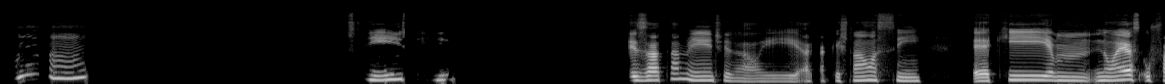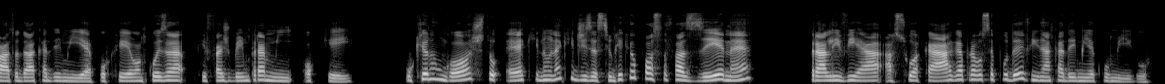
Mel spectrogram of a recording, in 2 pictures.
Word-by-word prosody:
Uhum. 325 - -3 2.6
Sim, 215 +1 0 0.3
sim. 205 +1 -5 1.8
Exatamente, 195 -1 +1
não 140 -2 -9
e 140 0 -8
a - - -8
a 175 - -8
questão, 185 +3 -2
assim, 170 -4 -3 0.5
é 160 0 +5
que 205 +3 +3 0.4
não 180 +1 +1
é 210 +3 +9
as 225 - +3
o 185 - -3
fato 175 -2 +2
da 165 0 +3
academia, 160 -4 -2
porque 165 +3 -5
é 165 - +2
uma 170 0 -2
coisa 185 0 +2
que 180 - -6
faz 175 -1 -1
bem 175 +1 -2
para 210 +2 +3
mim, 165 -5 -2
ok. 145 -4 -5 0.5
O 190 - -4
que - - -1
eu 245 - +7
não 235 -4 +1
gosto 215 +5 +1
é 185 +4 +1
que 205 0 -9
não 210 +1 +1
não 245 - 0
é - - -6
que 275 - -7
diz 200 -4 -2
assim: 180 +1 -1
"O - - -3
que 230 - 0
que 310 - -5
eu 305 - -1
posso 255 -5 -1
fazer, 195 +2 +3
né, 205 +9 +2 0.6
pra 190 -3 +8
aliviar 185 -1 +2
a - - -3
sua 190 -3 -2
carga 180 +5 +4
pra 225 +1 -1
você 225 +1 -2
poder 230 +1 +1
vir 205 -5 -4
na 175 - +1
academia 165 -3 -3
comigo?" 135 -6 -9
185 Hz, 155 wpm, -21 LUFS, 170-215 Hz, 2.6 s, é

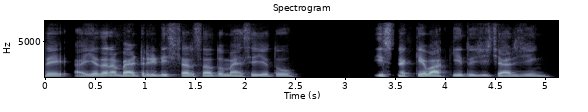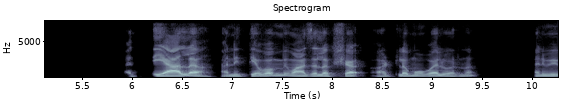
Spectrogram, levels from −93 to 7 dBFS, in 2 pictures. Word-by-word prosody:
ते 130 0 0 0.2
अ, - - -5
येत 110 +3 -1
ना 155 - +3
बॅटरी 120 0 +1
डिस्चार्जचा 115 0 -1
तो 120 - -2
मॅसेज 110 0 -4
येतो 105 -1 -4 0.8
30% 120 0 -1
बाकी 115 +1 +1
आहे 115 - -4
तुझी 110 0 -5
चार्जिंग 105 -2 -4 1.0
ते 125 +4 -3
आलं 125 0 +7 0.2
आणि 120 +3 -3
तेव्हा 115 +5 +4
मी 145 0 -2
माझं 125 -1 +2
लक्ष 125 0 -1 0.3
हटलं 115 +3 -3
मोबाईलवरनं 110 -4 -2 0.6
आणि 115 +1 -3
मी 130 +2 0
115 Hz, 145 wpm, -24 LUFS, 110-125 Hz, 1.0 s, आलं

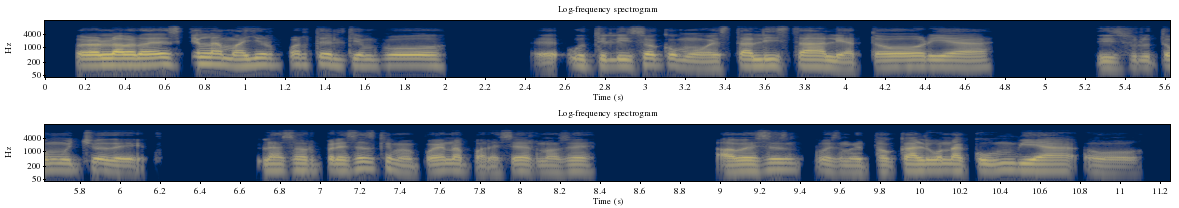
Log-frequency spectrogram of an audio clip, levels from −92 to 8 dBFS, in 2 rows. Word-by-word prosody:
Pero, 145 0 +7
la 155 0 +10
verdad 155 +2 +8
es 170 - +1
que 180 - 0
la 170 - +5
mayor 155 +1 0
parte 165 +1 -2
del 150 - -4
tiempo, 145 0 +2 0.4
eh, 470 0 -4
utilizo 140 +2 -1
como 115 -5 -2
esta 140 +5 0
lista 140 0 +1
aleatoria, 125 +1 +1 0.5
disfruto 120 +4 -6
mucho 140 - -2
de 445 0 -1 0.5
las 135 -1 -3
sorpresas 135 +3 -2
que - - -5
me 110 - -6
pueden 135 - -1
aparecer, 130 -2 -4
no 115 -1 -6
sé, 125 -1 -4 0.6
a 120 - 0
veces, 145 +4 0
pues, 115 - -7
me 110 -1 -5
toca 120 +2 -2
alguna 130 0 +1
cumbia, 130 -1 0
o 100 -1 -7
135 Hz, 185 wpm, -22 LUFS, 125-150 Hz, 0.6 s, la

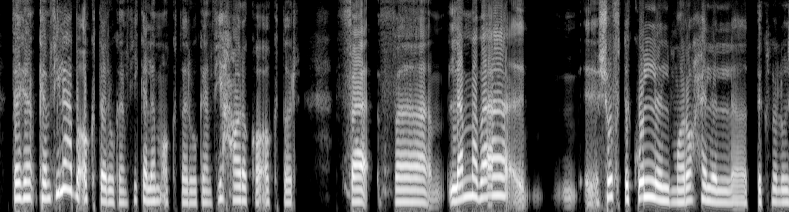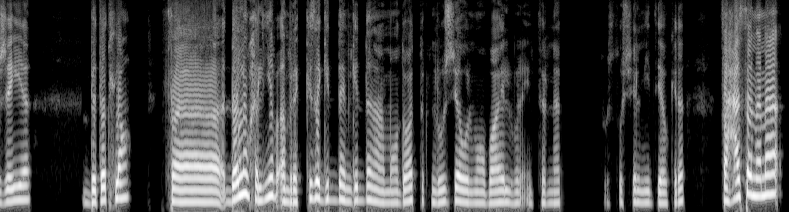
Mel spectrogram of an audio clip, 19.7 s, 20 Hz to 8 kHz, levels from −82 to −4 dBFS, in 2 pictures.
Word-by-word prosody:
فكان 220 +1 +4
كان 215 -1 +2
في 275 +7 0
لعب 340 0 +3
أكتر، 180 -4 0
وكان 160 -1 -5
في 175 +6 -12
كلام 180 -2 -1
أكتر، 160 0 -5
وكان 160 +1 -5
في 205 +7 -5
حركة 190 -3 -1
أكتر، - - -6 0.5
ف 175 - -3 0.3
فلمّا 170 - +1
بقى 255 +3 +3
أ - - -9 0.8
أ - - -6
شفت 235 -3 +1
كلّ 230 0 +5
المراحل 185 +1 +1
ال 160 -1 0
التكنولوجية 165 - -2 0.7
بتطلَع، 185 +8 +1 0.4
فده 165 +1 +3
اللي 275 +4 +6
مخلّيني 205 -1 +1
أبقى 180 -8 +1
مركّزة 165 +7 0
جدًا، 195 +1 -2
جدًا 185 +2 -3
على 160 -2 -2
موضوع 155 +2 -2
التكنولوجيا 165 -1 -4
والموبايل 155 0 -1
والإنترنت 155 0 -10 0.5
والsocial 165 - -10
media 155 -1 -5
وكده، 150 +4 -5 0.4
فحاسّة 225 +9 +3
إن 255 - +4
أنا 270 +3 +4
175 Hz, 130 wpm, -12 LUFS, 160-205 Hz, 0.8 s, اللي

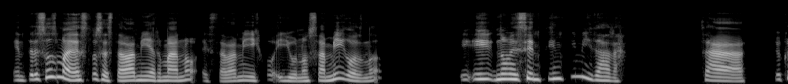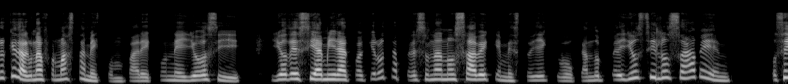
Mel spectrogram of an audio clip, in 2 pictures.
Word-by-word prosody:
Entre 200 +4 -3
esos 345 +8 +1
maestros 225 - +3
estaba 180 0 +3
mi 195 0 0
hermano, 175 +3 +1
estaba 155 +1 -5
mi 185 0 -3
hijo 175 +6 -9
y 170 0 -6
unos 160 +3 -3
amigos, 185 - 0
¿no? 170 - -8 0.8
Y 245 +2 +1
y - - -10
no 240 +3 +4
me 240 -1 +6
sentí 250 0 +1
intimidada. 245 - -3 0.8
O - - -30
sea, 165 -6 +3 0.3
yo 230 - -10
creo 295 - -5
que 390 - 0
de - - +6
alguna 220 +2 +6
forma 225 +1 -1
hasta 250 0 -6
me 170 -4 0
comparé 160 +1 -7
con 195 +3 -9
ellos 200 +5 0
y 165 -5 -4 0.3
yo 230 +4 +1
decía: 255 -1 +5
"Mira, 225 -1 +6
cualquier 220 +6 -9
otra 325 +2 -9
persona 225 +1 -3
no 235 +1 0
sabe 225 0 +4
que 215 -2 -12
me 175 -2 -5
estoy 185 +3 -8
equivocando, 175 0 -9
pero 215 -1 -3
ellos 285 +7 -2
sí 325 0 +1
lo 310 +2 -1
saben". 290 - -2 0.4
O 215 - -13
sea, 320 - +4
210 Hz, 200 wpm, -23 LUFS, 175-240 Hz, 0.8 s, me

